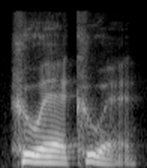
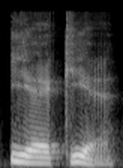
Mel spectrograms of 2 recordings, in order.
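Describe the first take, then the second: First: The words use an older Greek pronunciation. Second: The words use a modern Greek pronunciation.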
